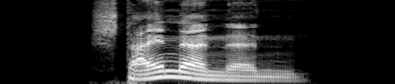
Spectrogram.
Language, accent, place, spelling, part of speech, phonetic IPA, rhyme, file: German, Germany, Berlin, steinernen, adjective, [ˈʃtaɪ̯nɐnən], -aɪ̯nɐnən, De-steinernen.ogg
- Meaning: inflection of steinern: 1. strong genitive masculine/neuter singular 2. weak/mixed genitive/dative all-gender singular 3. strong/weak/mixed accusative masculine singular 4. strong dative plural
